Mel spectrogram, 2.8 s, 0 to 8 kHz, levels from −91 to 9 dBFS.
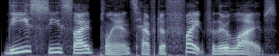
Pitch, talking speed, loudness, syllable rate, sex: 145 Hz, 195 wpm, -18 LUFS, 4.8 syllables/s, male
